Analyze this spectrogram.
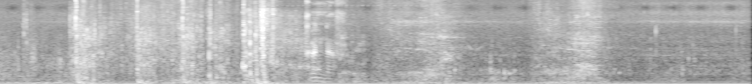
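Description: Water swirls and rumbles low underwater.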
